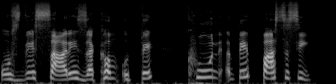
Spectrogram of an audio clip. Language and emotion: Punjabi, disgusted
